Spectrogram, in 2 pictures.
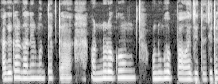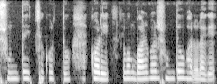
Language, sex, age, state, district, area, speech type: Bengali, female, 30-45, West Bengal, Purba Bardhaman, urban, spontaneous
